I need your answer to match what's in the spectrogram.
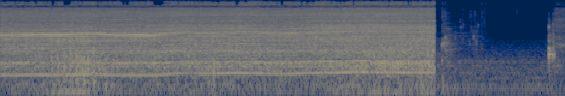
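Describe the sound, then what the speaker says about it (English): Electric hand mixer whirring steadily as it beats banana pudding cake batter made with butter, vanilla or banana pudding mix and eggs, a continuous loud drone for several seconds that cuts off abruptly near the end, leaving brief quiet. "we'll continue mixing it until it's all blended up"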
